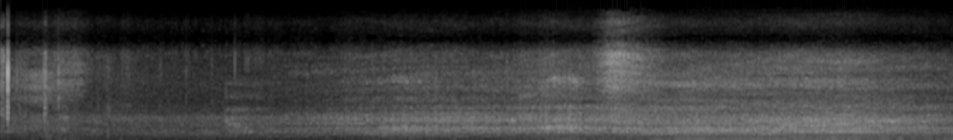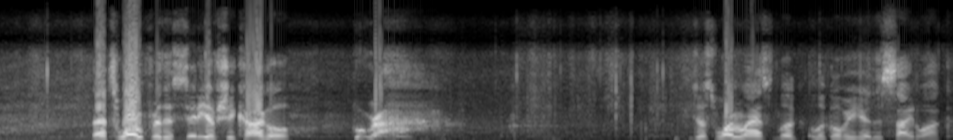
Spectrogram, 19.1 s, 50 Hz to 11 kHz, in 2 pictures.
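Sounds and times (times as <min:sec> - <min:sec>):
truck engine drone: 0:00.0 - 0:15.1
rushing noise of passing truck: 0:02.3 - 0:13.0.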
